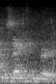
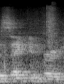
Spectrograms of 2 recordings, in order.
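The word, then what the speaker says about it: Senckenberg: The Zenckenberg Institute. The Zenckenberg Institute.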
